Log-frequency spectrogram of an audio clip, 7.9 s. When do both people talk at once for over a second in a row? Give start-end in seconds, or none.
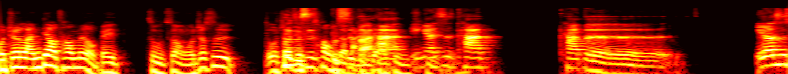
2.8-4.5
